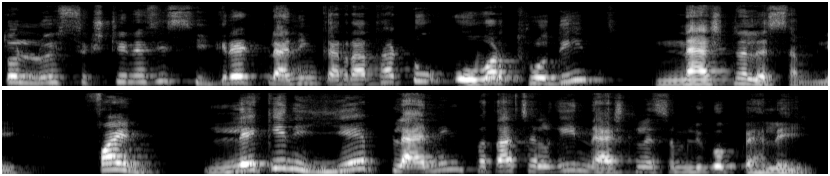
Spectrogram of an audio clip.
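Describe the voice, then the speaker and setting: A man teaching an online history class in a playful way, mixing Hindi with English terms and slowly repeating key phrases. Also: high-pitched, expressive, a little mellow.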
